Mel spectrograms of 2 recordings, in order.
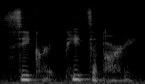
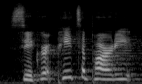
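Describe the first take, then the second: First: It is whispered quietly. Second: It is said loudly.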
